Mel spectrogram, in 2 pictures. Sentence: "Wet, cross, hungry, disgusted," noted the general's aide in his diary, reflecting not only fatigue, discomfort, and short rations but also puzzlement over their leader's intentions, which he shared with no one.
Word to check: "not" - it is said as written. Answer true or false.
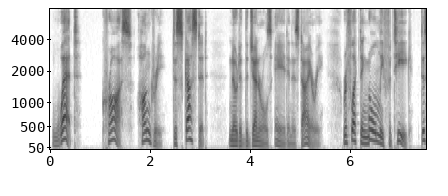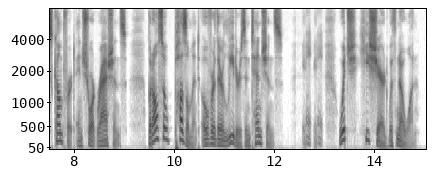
false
